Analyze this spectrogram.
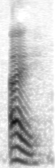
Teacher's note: ये आपको उच्चारित किए जाते हैं कंठ और तालु से। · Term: कंठ तालव्य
